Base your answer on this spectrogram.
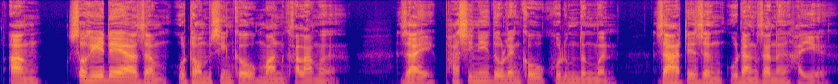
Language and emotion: Bodo, neutral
